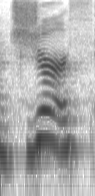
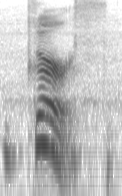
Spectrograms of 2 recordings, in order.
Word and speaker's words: girth: Now, jerth is not a word. Let's try it with the hard G sound. G, earth, girth.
